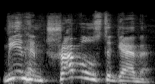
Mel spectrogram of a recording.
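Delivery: very high-pitched desperate insistence; high, frantic protest. A narrator's reading. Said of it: "Lenny cried frantically".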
